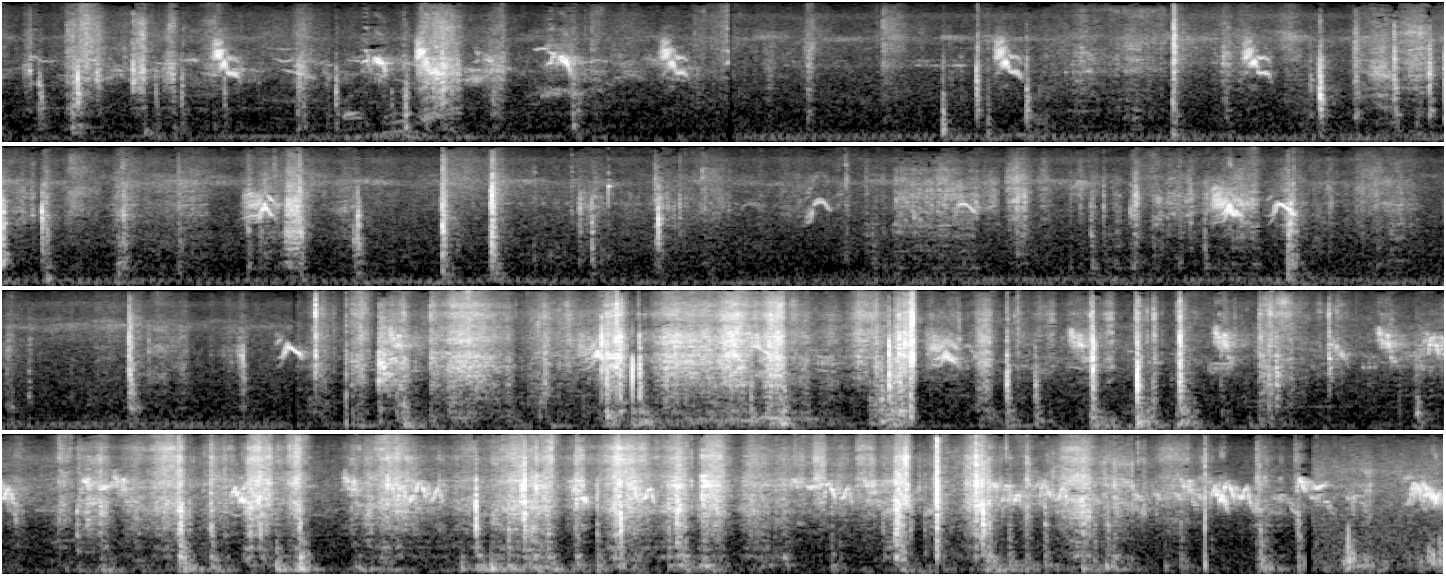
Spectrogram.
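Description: Bamboo poles and split-bamboo slats knocking and clattering as they are handled and fitted into a bamboo frame: scattered sharp clicks at first, then a busier run of knocks through the second half.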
